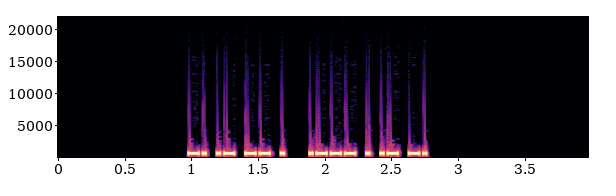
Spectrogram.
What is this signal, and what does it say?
Morse code, heard as a keyed tone, about 46 wpm, 700 Hz. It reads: NAME JEAN
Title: Practice QSO - Exchange 1 - Beginning - 45wpm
